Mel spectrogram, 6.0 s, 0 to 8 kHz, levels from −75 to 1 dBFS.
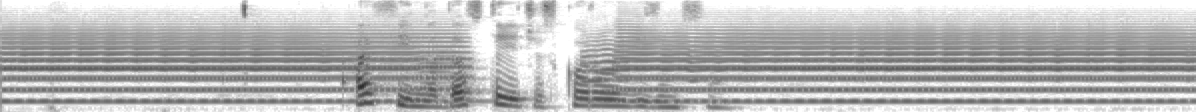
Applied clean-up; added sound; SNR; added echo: none; Trumpet + Trumpet; -4 dB; none.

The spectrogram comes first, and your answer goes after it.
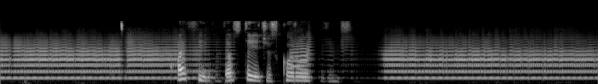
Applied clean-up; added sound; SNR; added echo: neural mask model RNNoise.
